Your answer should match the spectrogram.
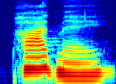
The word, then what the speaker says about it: padme: Podme, two syllables. The first one, pod, is the syllable that dissolves our attachments to the many prejudices and judgments. And the may syllable helps to dissolve attachments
